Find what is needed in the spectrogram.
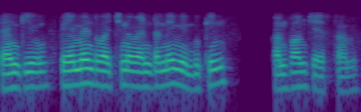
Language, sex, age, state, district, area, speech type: Telugu, male, 18-30, Telangana, Nagarkurnool, urban, conversation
